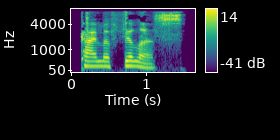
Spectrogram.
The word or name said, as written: chylophyllously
